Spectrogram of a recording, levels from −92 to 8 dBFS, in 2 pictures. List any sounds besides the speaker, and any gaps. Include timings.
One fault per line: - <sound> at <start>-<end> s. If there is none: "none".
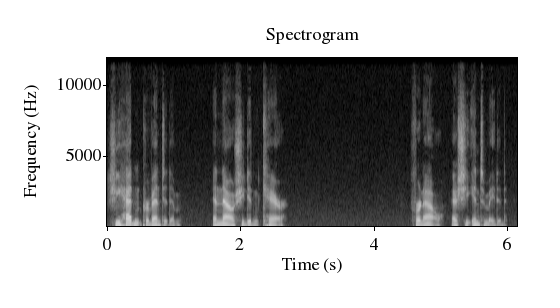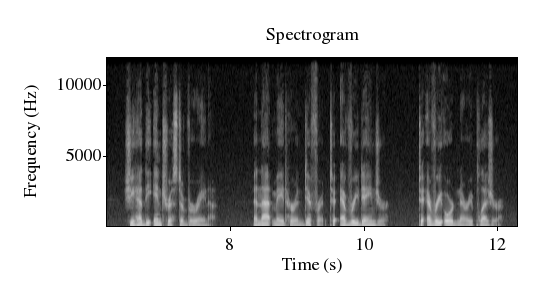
none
